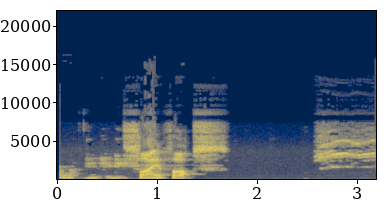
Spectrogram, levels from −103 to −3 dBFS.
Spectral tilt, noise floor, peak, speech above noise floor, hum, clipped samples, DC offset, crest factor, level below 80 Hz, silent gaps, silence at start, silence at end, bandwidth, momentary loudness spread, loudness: -2 dB/octave; -62 dBFS; 0 dBFS; 45 dB; none; under 0.1%; under 0.1%; 18 dB; -58 dBFS; none; 0 s; 0 s; 15.5 kHz; 12 LU; -16 LUFS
